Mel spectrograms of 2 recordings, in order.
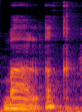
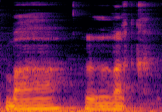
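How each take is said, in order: First: "Bal-ık" broken after the l; wrong syllable split. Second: "balık" slowly split as "ba", then "lık"; correct syllable split. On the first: Teacher shows students an incorrect division, "Bal-ık" split after the l. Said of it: "This is not correct". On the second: Teacher shows students the right division, "balık" slowly as ba-lık. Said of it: "That's why we divide". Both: Shown as a demonstration.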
